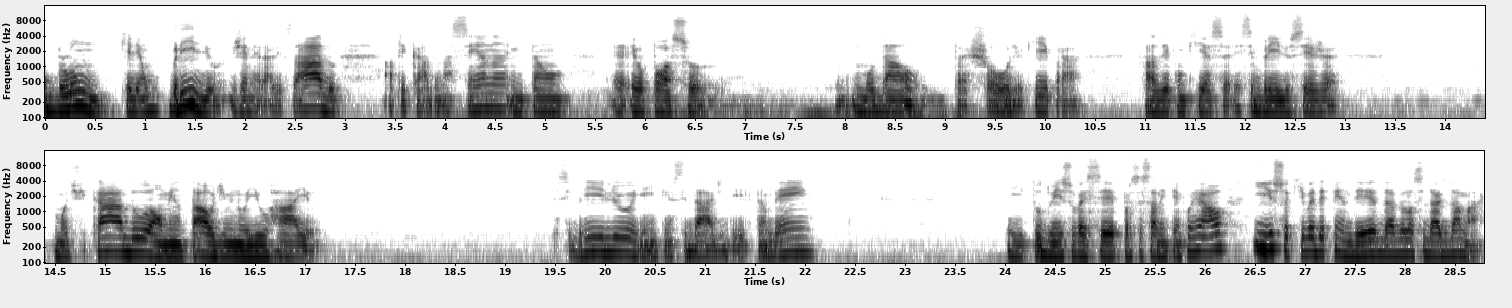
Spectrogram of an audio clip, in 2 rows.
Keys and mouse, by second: 3.3 click, 6.2 ", 6.5 Escape, 7.0 click, 14.9 click, 21.9 click.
